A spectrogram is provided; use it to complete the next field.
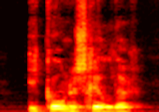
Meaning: someone who paints icons
- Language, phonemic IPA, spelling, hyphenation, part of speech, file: Dutch, /iˈkonə(n)ˌsxɪldər/, iconenschilder, ico‧nen‧schil‧der, noun, Nl-iconenschilder.ogg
